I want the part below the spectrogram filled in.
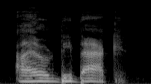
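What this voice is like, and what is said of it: Weak Arnold Schwarzenegger impression. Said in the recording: “maybe that wasn't a great imitation of Arnold, but I did my best”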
